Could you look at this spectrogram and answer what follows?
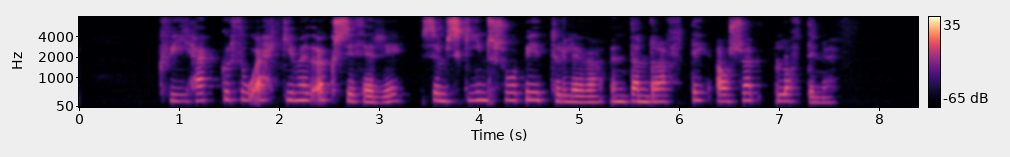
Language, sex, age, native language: Icelandic, female, 30-39, Icelandic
